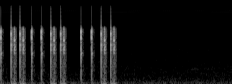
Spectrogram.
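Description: A quick run of about a dozen sharp computer mouse clicks, many in press-and-release pairs, over the first second or so, then stopping.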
